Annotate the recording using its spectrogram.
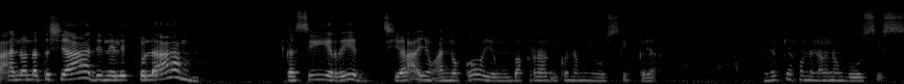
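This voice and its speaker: A woman speaks in a medium pitch at a fairly slow pace with a bright, sharp tone. Her loudness swings widely. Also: ordinary pitch variation. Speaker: cooking vlogger. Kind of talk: cooking tutorial. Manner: casual, chatty.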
